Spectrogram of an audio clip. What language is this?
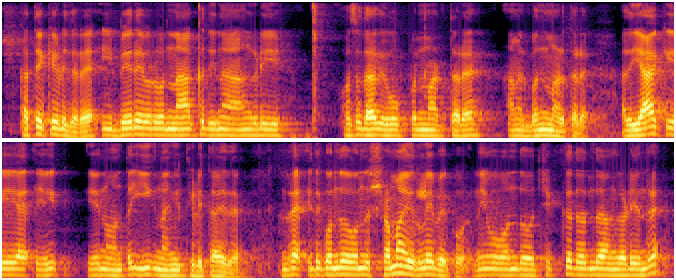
Kannada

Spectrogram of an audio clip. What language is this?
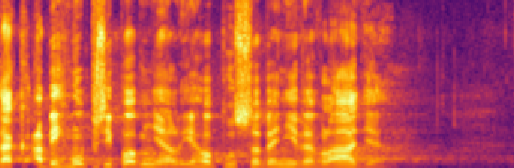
Czech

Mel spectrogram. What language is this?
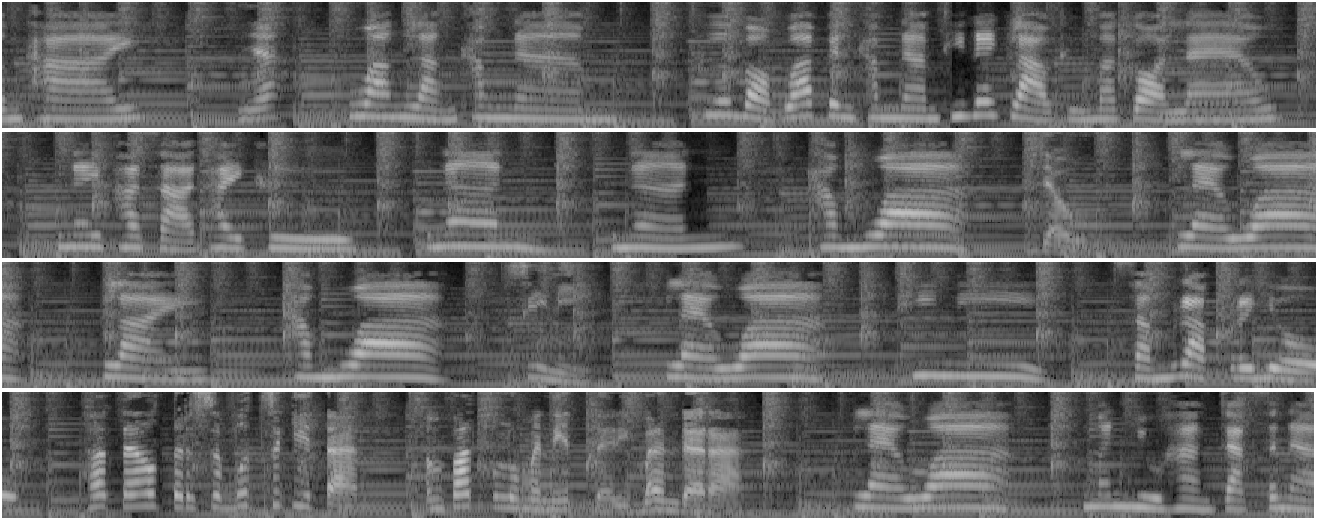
Thai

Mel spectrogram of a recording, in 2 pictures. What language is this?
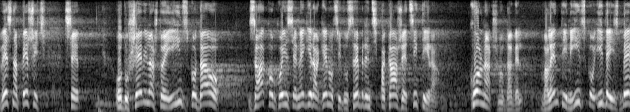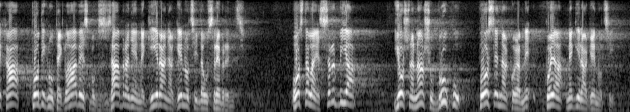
Serbian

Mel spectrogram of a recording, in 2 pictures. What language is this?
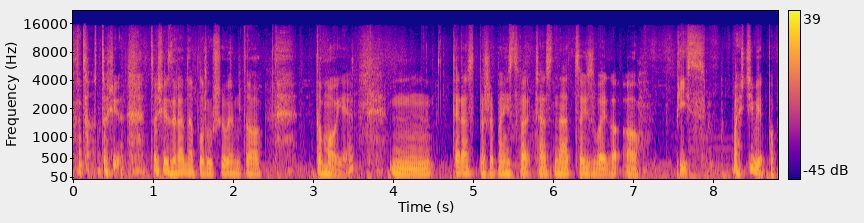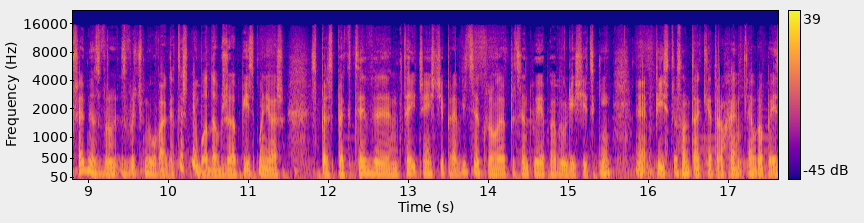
Polish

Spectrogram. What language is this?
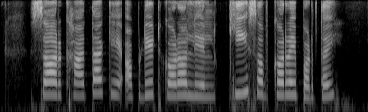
Maithili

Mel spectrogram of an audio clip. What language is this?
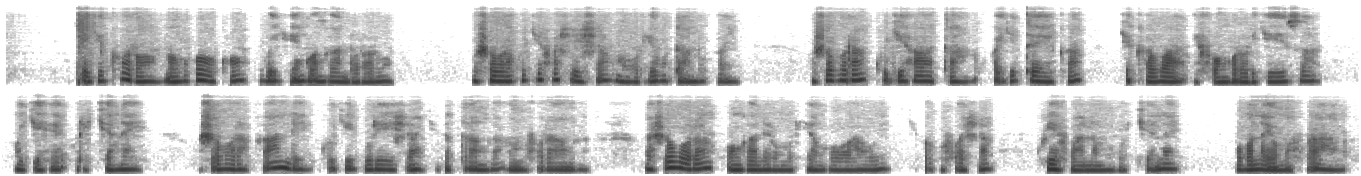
Kinyarwanda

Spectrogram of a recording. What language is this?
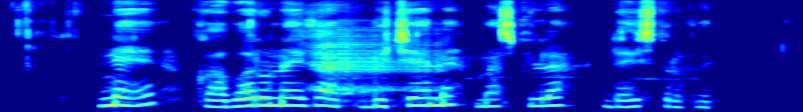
Kalenjin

